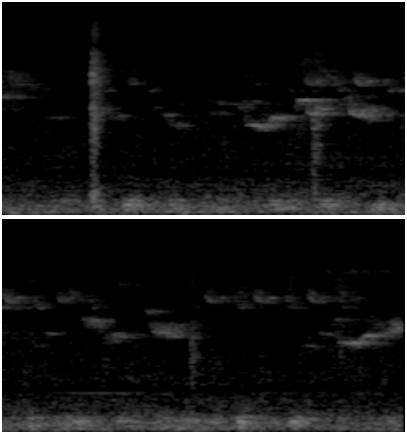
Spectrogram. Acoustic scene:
park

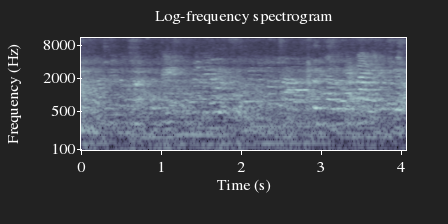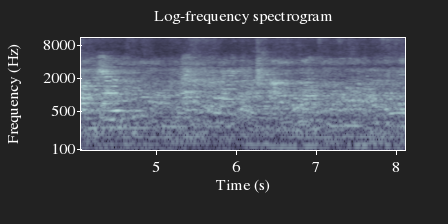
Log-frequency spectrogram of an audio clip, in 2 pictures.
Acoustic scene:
cafe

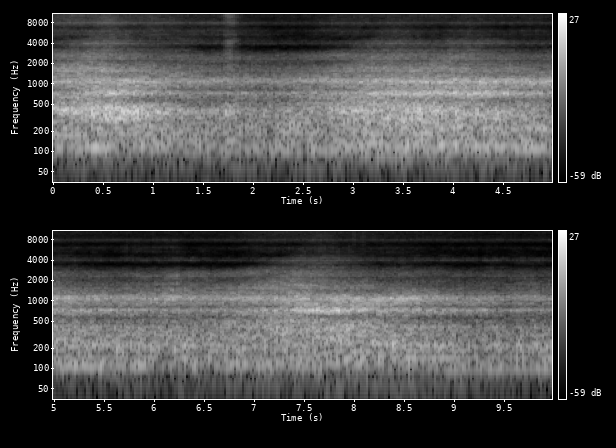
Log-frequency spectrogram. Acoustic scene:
street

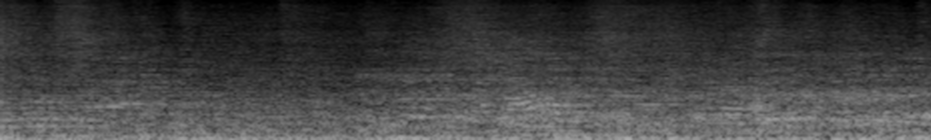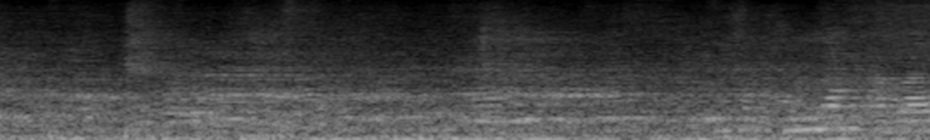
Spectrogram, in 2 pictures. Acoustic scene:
subway station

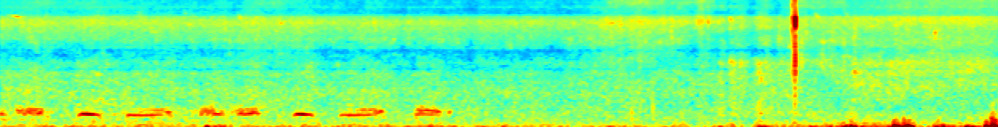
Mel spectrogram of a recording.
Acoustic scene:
park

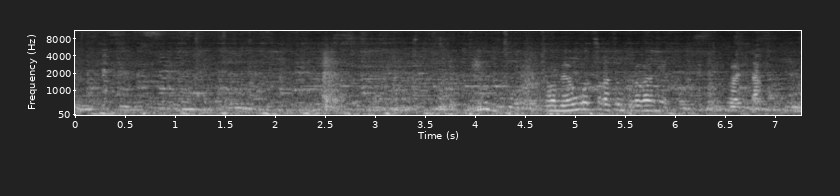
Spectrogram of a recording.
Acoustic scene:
restaurant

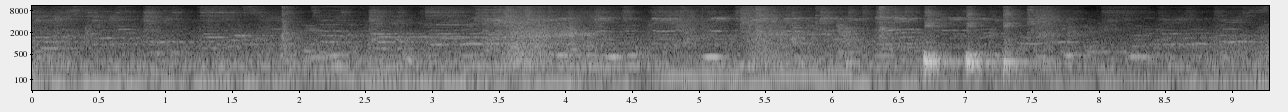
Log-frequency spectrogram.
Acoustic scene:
cafe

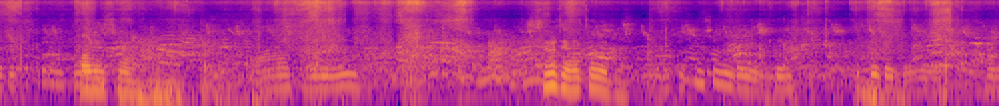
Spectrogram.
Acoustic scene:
residential area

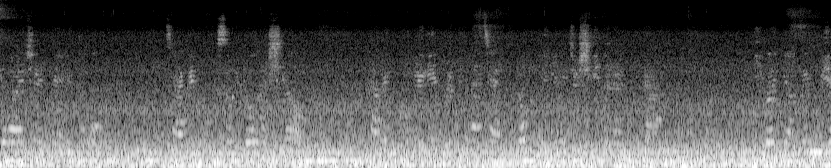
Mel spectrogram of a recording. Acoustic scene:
subway train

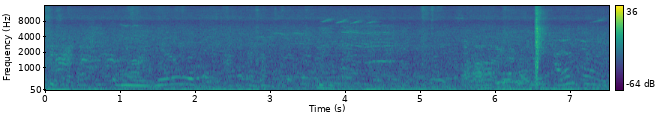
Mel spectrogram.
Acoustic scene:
park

